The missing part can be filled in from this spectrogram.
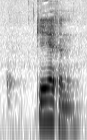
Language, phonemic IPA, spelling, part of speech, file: German, /ˈɡɛːrən/, gären, verb, De-gären.ogg
- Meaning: 1. to ferment 2. to be agitated; to seethe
